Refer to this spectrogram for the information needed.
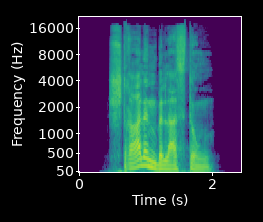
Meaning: radiation exposure
- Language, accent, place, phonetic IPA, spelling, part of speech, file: German, Germany, Berlin, [ˈʃtʁaːlənbəˌlastʊŋ], Strahlenbelastung, noun, De-Strahlenbelastung.ogg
